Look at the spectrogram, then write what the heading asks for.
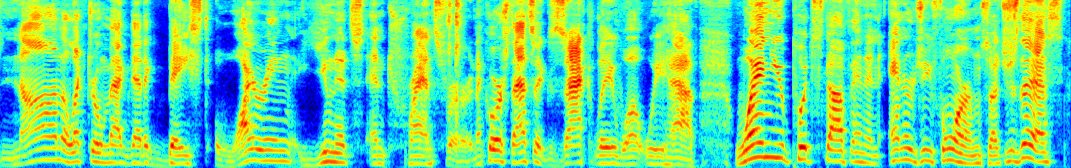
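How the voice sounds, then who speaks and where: A man's voice: a little high, fairly bright tone. A man instructor speaking informally as he demonstrates, with a blunt, opinionated and emphatic manner. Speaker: instructor selling courses and devices.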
